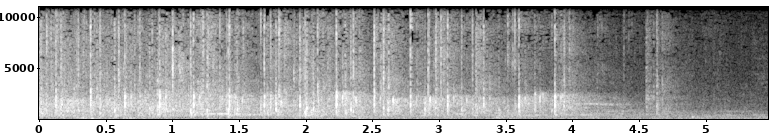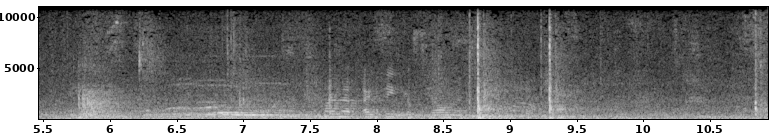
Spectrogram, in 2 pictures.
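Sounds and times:
audience applause: 0:00.0 - 0:04.8.

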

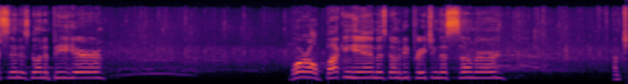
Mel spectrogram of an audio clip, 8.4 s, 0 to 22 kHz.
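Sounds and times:
speech: 0:00.0 - 0:01.6, 0:03.9 - 0:06.9, 0:08.2 - 0:08.3
audience applauding: 0:01.2 - 0:04.5, 0:06.3 - 0:08.3.

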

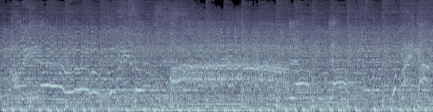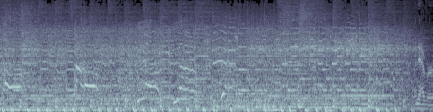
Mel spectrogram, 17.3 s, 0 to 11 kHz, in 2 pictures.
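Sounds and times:
rock band playing live with guitars and drums: 0:00.0 - 0:17.3
singer screaming in a live rock song: 0:00.2 - 0:07.2, 0:10.1 - 0:13.6.

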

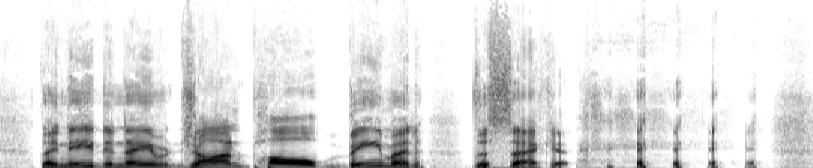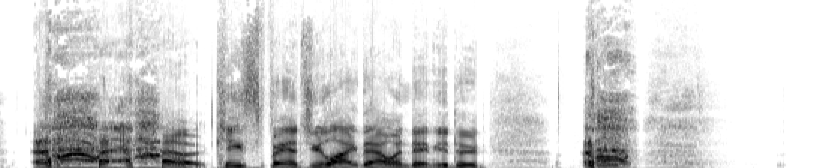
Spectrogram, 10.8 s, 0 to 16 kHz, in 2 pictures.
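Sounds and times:
speech: 0:00.3 - 0:10.1
person coughing: 0:05.6 - 0:06.7, 0:09.3 - 0:09.9.

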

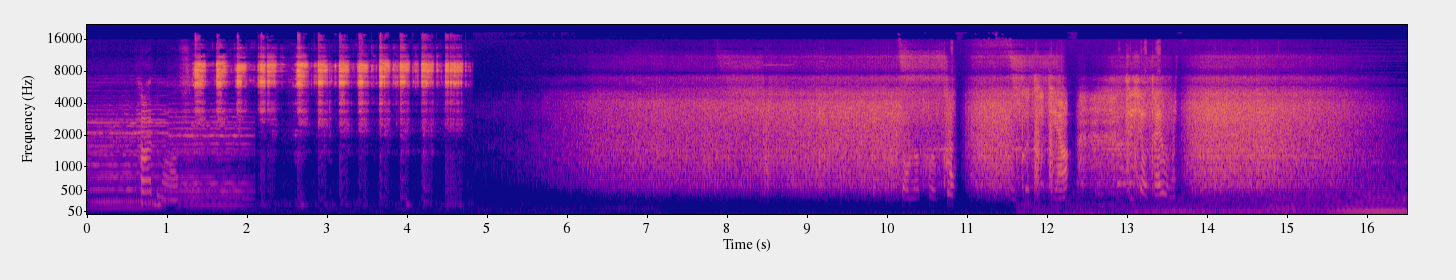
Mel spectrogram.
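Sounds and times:
speech: 0:00.7 - 0:02.8
loud hissing radio static: 0:05.4 - 0:16.4
radio tuning noise: 0:05.7 - 0:16.3.

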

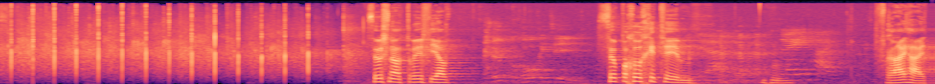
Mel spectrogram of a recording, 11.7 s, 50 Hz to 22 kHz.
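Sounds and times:
crowd applauding: 0:00.0 - 0:04.6
speech: 0:04.7 - 0:05.8, 0:07.6 - 0:08.8, 0:09.6 - 0:10.0, 0:11.1 - 0:11.6
laughter: 0:08.4 - 0:10.1.

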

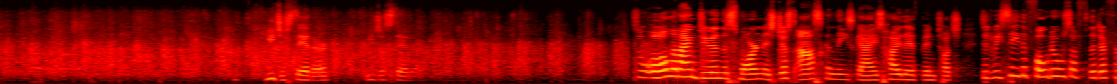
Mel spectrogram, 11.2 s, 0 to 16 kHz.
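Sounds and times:
audience applause: 0:00.0 - 0:06.3
speech: 0:02.6 - 0:04.3, 0:06.4 - 0:11.1.

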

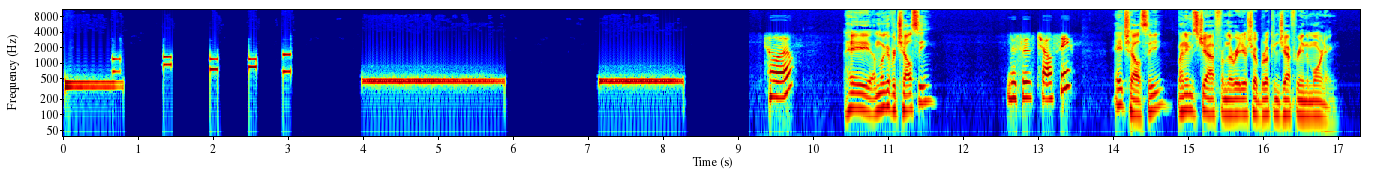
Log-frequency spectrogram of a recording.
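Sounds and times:
long steady loud telephone tones: 0:00.0 - 0:00.8, 0:04.0 - 0:05.9, 0:07.1 - 0:08.4
speech: 0:09.4 - 0:09.8, 0:10.5 - 0:11.7, 0:12.6 - 0:17.0.

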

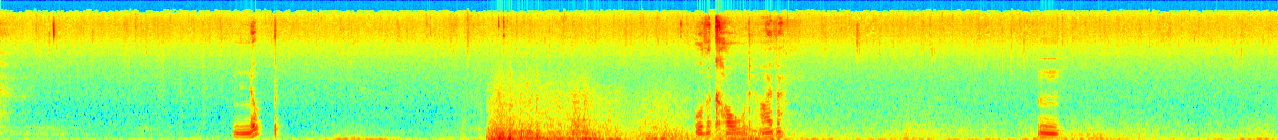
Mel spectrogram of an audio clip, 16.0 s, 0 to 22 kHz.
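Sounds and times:
heavy rain falling: 0:00.0 - 0:15.9
speech: 0:02.9 - 0:03.4, 0:08.8 - 0:10.0, 0:13.0 - 0:13.4
thunder rumbling: 0:06.0 - 0:15.9.

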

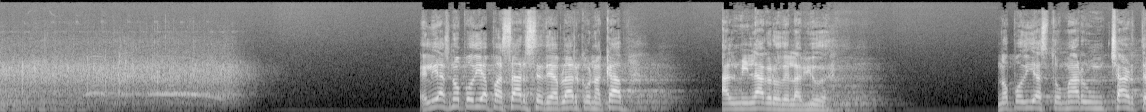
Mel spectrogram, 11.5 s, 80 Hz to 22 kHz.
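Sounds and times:
audience applause: 0:00.0 - 0:02.6
speech: 0:04.2 - 0:06.5, 0:07.2 - 0:08.5, 0:10.0 - 0:11.4.

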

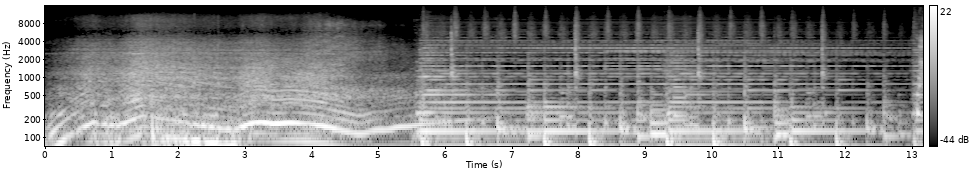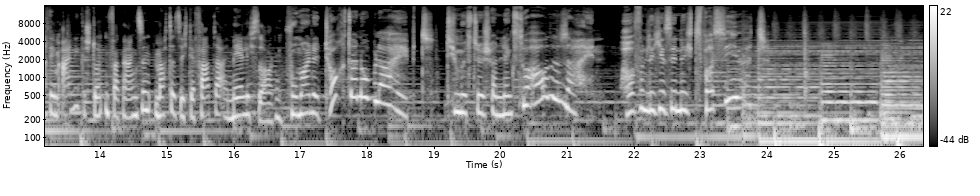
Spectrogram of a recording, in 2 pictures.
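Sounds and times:
car engine revving hard as the car drives away fast: 0:00.0 - 0:13.1
music: 0:05.6 - 0:26.3
speech: 0:13.3 - 0:24.3.

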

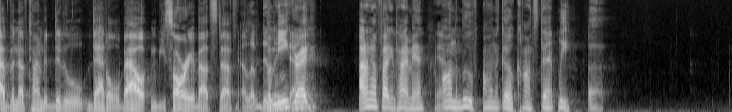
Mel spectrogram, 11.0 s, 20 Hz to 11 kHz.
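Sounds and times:
speech: 0:00.0 - 0:04.8, 0:05.4 - 0:09.1
burp: 0:08.8 - 0:09.2.

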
